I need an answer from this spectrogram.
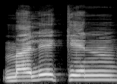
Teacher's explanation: الف اور لام نہیں پڑھے جائیں گے، نون ڈائریکٹ کاف کے ساتھ مل کر پڑھا جائے گا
